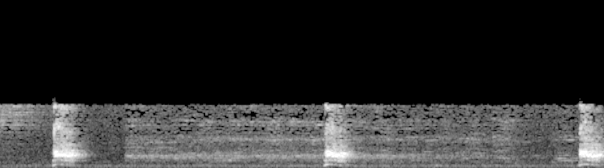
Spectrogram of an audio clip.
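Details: Dog giving three short, harsh single barks roughly every two and a half seconds, with a quiet hum between them.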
